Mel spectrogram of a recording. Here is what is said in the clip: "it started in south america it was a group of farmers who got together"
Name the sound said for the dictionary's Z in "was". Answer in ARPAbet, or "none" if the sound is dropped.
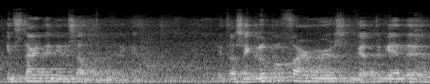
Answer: S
